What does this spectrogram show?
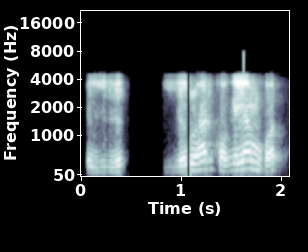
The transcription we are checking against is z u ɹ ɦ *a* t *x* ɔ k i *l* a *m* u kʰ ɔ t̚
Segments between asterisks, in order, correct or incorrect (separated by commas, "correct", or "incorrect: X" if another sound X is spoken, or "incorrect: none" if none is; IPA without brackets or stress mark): correct, incorrect: k, correct, correct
